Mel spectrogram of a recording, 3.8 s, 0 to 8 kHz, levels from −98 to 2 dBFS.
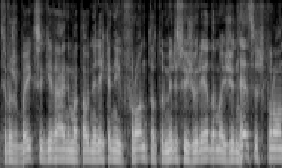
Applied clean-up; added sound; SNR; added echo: none; none; none; none.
